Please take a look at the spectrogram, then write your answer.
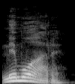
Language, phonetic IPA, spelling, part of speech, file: Russian, [mʲɪmʊˈarɨ], мемуары, noun, Ru-мемуары.ogg
- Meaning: memoirs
